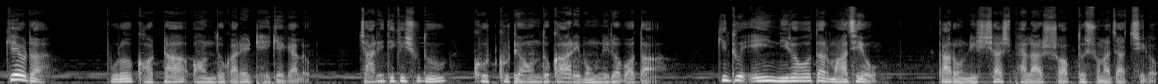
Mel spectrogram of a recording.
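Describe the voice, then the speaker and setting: A man reading a scripted horror story dramatically, with suspenseful pauses and emphasis. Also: fairly low pitch, expressive, darkish tone, slightly rough, faint music behind. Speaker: horror story reader and channel host.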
